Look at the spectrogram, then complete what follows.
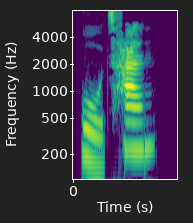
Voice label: "午餐" wu can, chinese

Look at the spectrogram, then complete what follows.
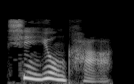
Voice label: "信用卡" xin yong ka, chinese; cyberchinese

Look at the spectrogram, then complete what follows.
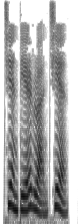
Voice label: "间谍软件 jian die ruan jian", Chinese; cyberchinese

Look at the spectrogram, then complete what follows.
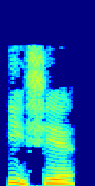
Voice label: "一些 yi xie", Chinese; cyberchinese

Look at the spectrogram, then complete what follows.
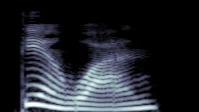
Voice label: "电玩" dian wan, chinese

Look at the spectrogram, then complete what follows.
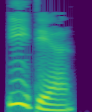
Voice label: "一点" yi dian, chinese

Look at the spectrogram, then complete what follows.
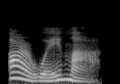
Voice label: "二维码", Chinese; er wei ma; cyberchinese

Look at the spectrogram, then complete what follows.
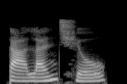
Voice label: "打篮球" da lan qiu, chinese; cyberchinese

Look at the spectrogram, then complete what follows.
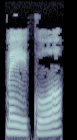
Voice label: "美国" mei guo, chinese

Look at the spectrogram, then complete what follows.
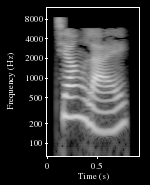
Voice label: "将来" jiang lai, chinese

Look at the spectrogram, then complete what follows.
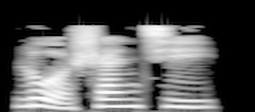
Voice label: "洛杉矶" luo shan ji, chinese

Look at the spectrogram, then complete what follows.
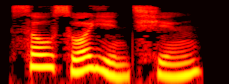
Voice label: "搜索引擎 sou suo yin qing", Chinese

